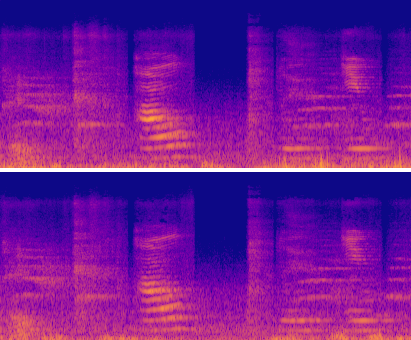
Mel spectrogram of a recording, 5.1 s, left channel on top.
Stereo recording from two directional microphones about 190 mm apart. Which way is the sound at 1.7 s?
30° left (ahead or behind).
